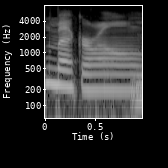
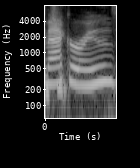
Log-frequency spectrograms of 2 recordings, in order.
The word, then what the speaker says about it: macaron: Well, you want to say macaroons like an idiot? Since you learned, say it like a fucking hillbilly. Macaroons are a different kind of cookie, a different kind of pastry.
